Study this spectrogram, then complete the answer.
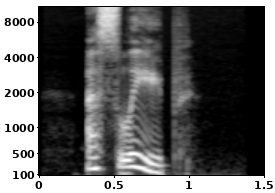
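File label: "sleep", English, female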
